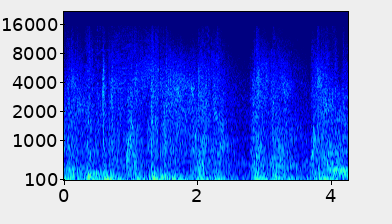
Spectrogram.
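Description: Game creatures clash with sharp hits.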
